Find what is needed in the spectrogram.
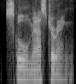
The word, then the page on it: schoolmastering: American English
